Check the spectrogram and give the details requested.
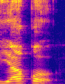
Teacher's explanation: اس قوف پر آپ قلقلہ ادا کریں گے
